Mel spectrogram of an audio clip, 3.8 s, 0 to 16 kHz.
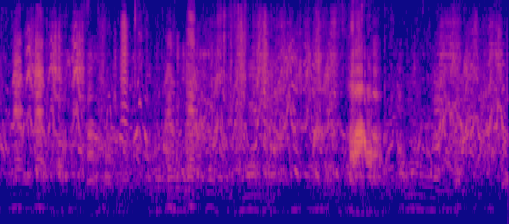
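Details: Large flock of snow geese, including grey first-autumn juveniles from Russia, feeding in a harvested dent corn field at Urahoro, Japan, in November 2020, give a dense chorus of overlapping nasal honks and yelps, one louder call near the end; finding: Snow goose.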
